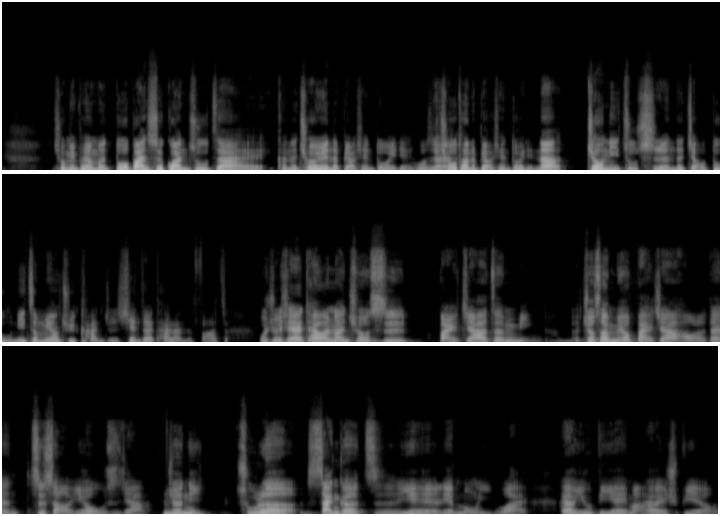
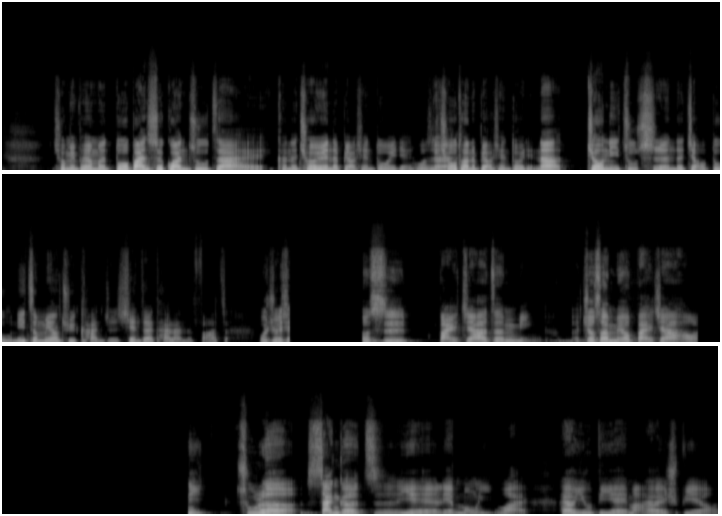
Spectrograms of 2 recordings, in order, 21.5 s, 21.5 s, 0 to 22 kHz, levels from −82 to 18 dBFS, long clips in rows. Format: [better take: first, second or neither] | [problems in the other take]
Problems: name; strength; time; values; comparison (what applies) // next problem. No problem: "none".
first | audio cutting out; at 10 s for 0.5 s and at 14 s for 2 s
